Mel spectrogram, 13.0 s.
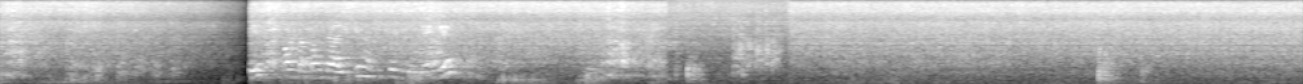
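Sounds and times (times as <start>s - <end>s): chicken sizzling in oil: 0.0s - 13.0s
metal spatula stirring: 2.5s - 6.7s
spatula scrapes: 4.1s - 7.9s.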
